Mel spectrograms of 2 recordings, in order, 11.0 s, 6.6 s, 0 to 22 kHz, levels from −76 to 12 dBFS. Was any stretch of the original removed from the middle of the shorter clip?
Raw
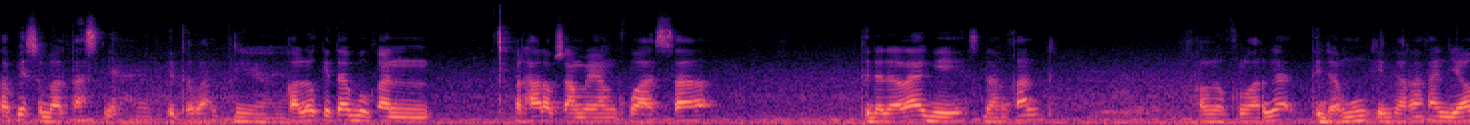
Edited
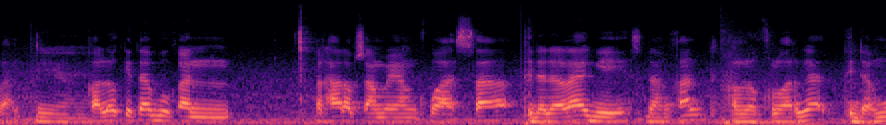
yes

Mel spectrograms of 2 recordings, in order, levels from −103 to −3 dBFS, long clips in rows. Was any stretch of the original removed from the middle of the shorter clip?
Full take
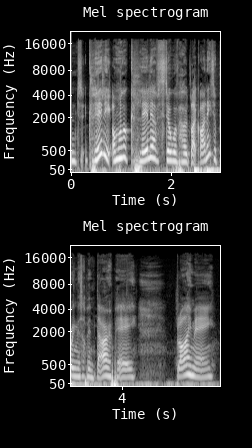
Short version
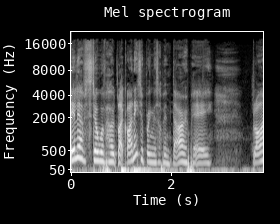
no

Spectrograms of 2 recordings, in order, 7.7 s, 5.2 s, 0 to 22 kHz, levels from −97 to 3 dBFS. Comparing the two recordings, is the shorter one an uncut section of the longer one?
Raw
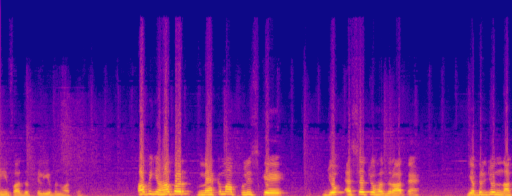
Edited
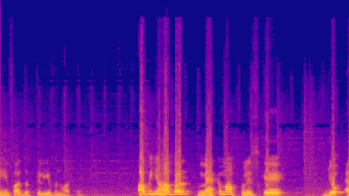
yes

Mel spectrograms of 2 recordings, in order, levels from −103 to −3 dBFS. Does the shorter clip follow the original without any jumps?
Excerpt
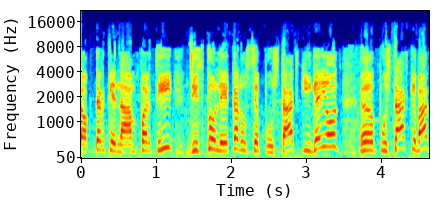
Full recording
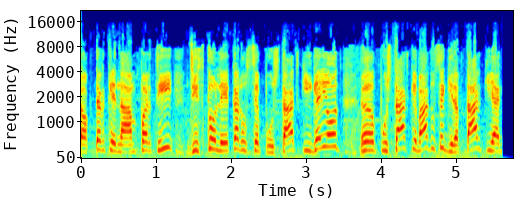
yes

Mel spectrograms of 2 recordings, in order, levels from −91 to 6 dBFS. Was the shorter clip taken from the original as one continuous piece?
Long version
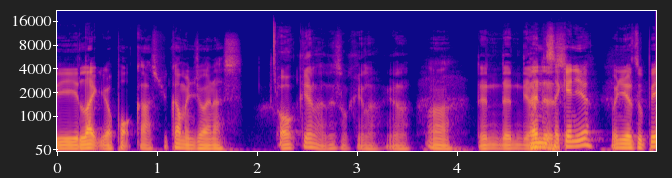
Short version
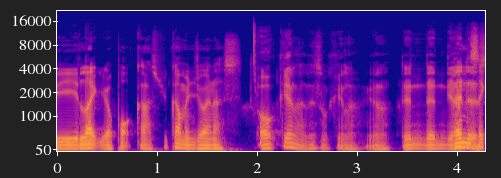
no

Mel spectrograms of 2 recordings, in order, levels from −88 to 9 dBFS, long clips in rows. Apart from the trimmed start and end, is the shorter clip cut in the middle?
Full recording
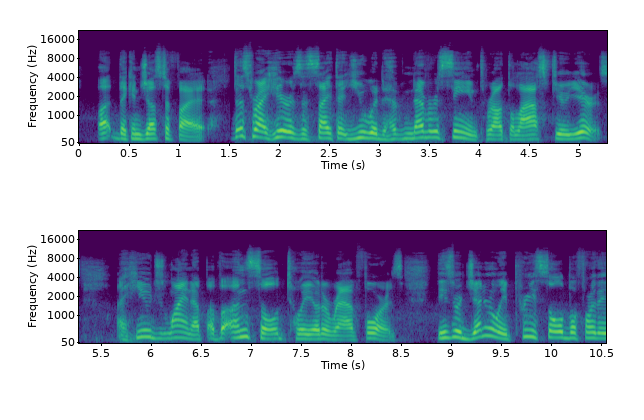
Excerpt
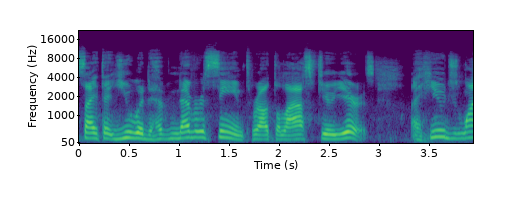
no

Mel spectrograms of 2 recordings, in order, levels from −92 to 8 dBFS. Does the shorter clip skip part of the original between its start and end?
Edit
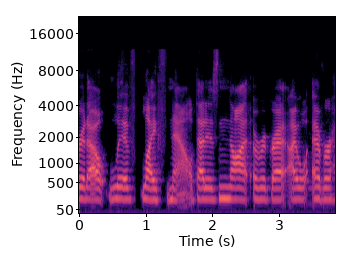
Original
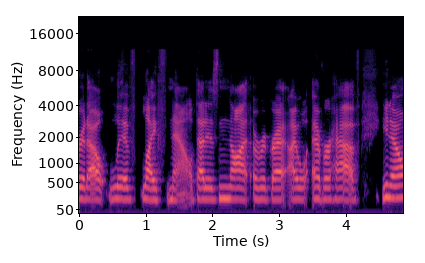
no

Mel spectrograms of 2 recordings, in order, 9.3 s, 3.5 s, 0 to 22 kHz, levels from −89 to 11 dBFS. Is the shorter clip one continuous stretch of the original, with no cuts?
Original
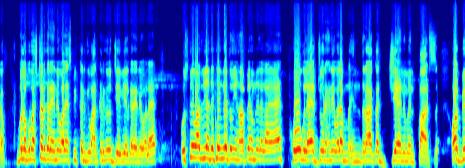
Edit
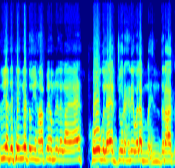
yes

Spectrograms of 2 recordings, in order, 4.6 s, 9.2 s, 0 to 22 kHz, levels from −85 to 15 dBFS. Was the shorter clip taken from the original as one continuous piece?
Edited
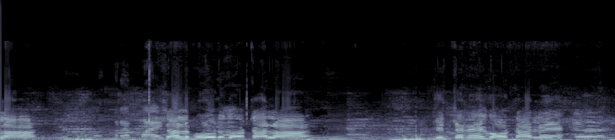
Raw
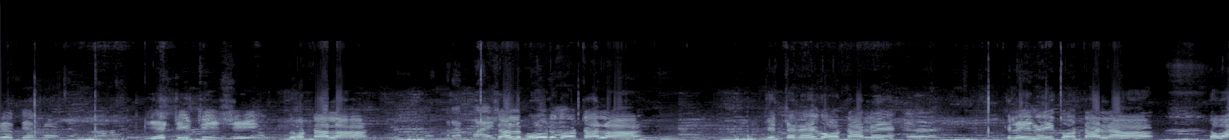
yes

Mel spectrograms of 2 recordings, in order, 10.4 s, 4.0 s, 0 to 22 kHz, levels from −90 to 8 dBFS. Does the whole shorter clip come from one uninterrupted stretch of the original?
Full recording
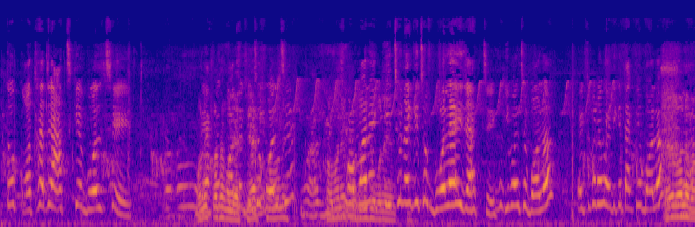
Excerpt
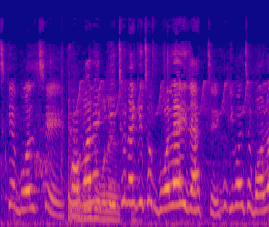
no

